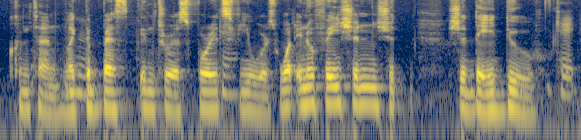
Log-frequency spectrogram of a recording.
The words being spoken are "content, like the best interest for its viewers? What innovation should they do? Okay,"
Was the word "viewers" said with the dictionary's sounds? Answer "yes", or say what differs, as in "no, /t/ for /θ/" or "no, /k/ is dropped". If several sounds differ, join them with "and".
no, /f/ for /v/ and /s/ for /z/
